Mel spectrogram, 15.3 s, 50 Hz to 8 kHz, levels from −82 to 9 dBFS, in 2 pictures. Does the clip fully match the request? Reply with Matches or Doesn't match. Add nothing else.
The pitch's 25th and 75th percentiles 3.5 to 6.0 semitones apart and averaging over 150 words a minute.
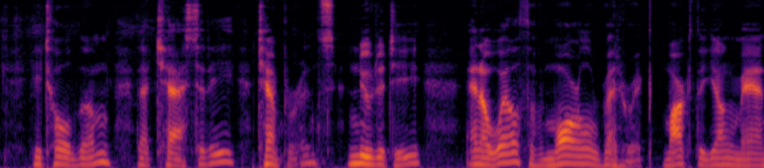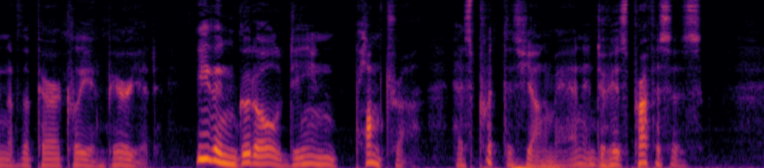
Doesn't match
